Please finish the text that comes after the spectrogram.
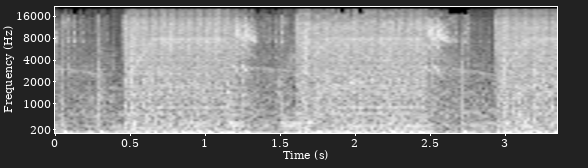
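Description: The Poisonstorm weapon in Starfield fires in dense sustained bursts, loud and close, with a few short gaps between volleys and no speech.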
